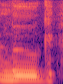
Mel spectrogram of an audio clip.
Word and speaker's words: Moog: oh by the way you say at Moog not Moog you always think it was Robert Moog rhymes with Vogue and um he was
